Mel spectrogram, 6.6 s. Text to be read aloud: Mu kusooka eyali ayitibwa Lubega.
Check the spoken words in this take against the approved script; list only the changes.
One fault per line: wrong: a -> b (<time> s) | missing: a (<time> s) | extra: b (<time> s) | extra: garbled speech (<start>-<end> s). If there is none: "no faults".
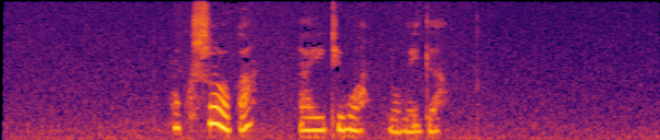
missing: eyali (2.5 s)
